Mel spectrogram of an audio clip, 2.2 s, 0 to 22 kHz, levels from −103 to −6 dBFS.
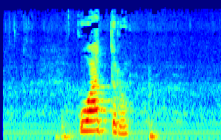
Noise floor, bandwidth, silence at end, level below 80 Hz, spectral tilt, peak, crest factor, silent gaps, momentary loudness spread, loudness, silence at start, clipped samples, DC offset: -54 dBFS; 16 kHz; 0.65 s; -58 dBFS; -5.5 dB/octave; -4 dBFS; 22 dB; none; 22 LU; -20 LUFS; 0.6 s; under 0.1%; under 0.1%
